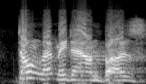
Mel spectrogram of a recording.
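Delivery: very loud, roaring delivery. A man confronts the narrator, roaring. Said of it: "he roared".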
